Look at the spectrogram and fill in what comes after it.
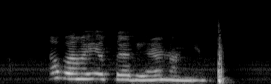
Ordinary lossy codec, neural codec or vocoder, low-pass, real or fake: MP3, 32 kbps; vocoder, 22.05 kHz, 80 mel bands, WaveNeXt; 9.9 kHz; fake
